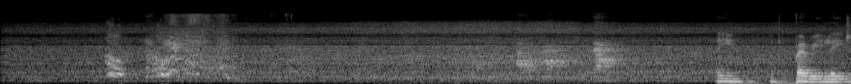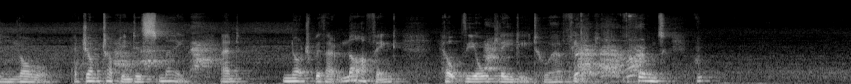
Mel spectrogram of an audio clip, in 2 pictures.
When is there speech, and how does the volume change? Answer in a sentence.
You can hear the speech from 7.2 to 15.6 s, at a steady volume.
